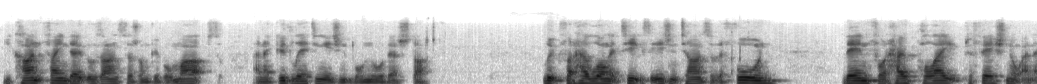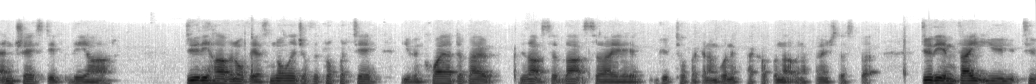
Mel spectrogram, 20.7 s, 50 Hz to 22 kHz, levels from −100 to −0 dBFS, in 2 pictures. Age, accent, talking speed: 20-39, British, 215 wpm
